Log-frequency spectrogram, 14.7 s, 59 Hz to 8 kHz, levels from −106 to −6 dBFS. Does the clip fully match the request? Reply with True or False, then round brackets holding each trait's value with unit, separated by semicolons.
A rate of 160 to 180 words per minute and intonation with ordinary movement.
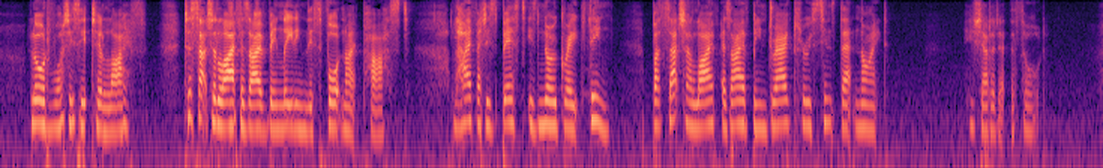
False (165 wpm; 2.0 semitones)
